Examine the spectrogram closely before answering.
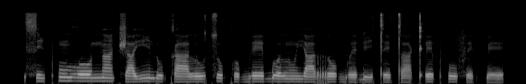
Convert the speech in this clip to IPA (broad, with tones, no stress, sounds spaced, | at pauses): s i˨ pʰ ũ˦ ɣ oː˦ n ã˦ t͡ʃ a˨ j ĩ˦ ɗ u˨ k aː˨ l u˨˦ t͡s u˦ k ʊ˨ b eː˦ ɓ ʊ˦ l ũ˦ j a˦ r o˦ ɡʷ e˨ ɗ i˨ t e˨ t a˨ kʼ e˦ pʰ u˦ f e˨ k͡p e˨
